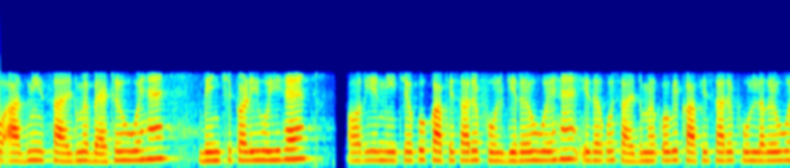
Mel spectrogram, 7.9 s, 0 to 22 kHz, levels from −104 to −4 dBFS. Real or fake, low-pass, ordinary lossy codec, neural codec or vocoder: fake; 3.6 kHz; none; codec, 16 kHz, 8 kbps, FunCodec, trained on Chinese and English, 25 frames a second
